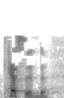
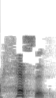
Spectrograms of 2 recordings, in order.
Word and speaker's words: chesed: It speaks of the word chesed or hesed can be pronounced that way.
